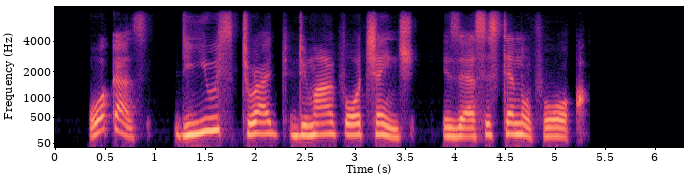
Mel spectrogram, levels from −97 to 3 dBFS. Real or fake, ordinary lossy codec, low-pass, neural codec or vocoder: fake; Opus, 64 kbps; 7.2 kHz; codec, 16 kHz, 0.5 kbps, FunCodec, trained on Chinese and English, 25 frames a second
